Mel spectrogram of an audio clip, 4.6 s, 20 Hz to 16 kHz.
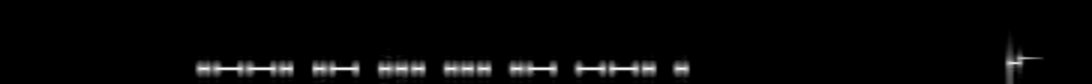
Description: Morse code, heard as a keyed tone, about 34 wpm, 700 Hz. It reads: PASSAGE
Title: Seven Letter Words - 35wpm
